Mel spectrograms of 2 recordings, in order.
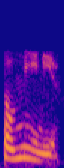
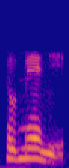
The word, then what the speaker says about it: pelmeni: So when you say the name of the dish in English, it sounds pelmeni, right? And that's how we all say it. But if you say that in Russian language, it is pronounced pelmeni.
